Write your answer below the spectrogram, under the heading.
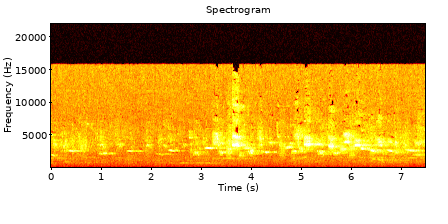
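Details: Black-collared starling, also called Black-collared myna, in Ubon Ratchathani, Thailand, 12 July 2020: a chattering series of high whistles, squeaks and short slurred notes, growing louder and busier midway, with steady background noise.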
